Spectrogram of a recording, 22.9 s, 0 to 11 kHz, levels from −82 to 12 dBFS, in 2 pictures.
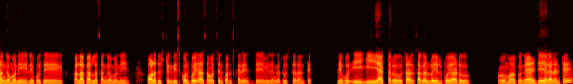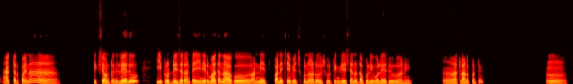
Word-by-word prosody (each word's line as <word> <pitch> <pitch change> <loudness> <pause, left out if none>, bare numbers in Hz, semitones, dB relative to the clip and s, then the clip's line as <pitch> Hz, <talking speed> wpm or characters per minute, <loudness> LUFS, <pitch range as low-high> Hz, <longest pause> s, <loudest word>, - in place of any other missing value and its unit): సంఘమని 140 -1 +2 0.2
లేపోతే, 140 +1 -2 0.5
కళాకారుల 145 0 +4
సంఘమని, 135 -1 -3 0.5
వాళ్ళ 160 +1 +7
దృష్టికి 180 +5 -1
తీసుకొని 170 0 0
పోయి 175 +4 +4
ఆ - - +5
సమస్యను 165 0 -1
పరిష్కరించే 145 -2 -5 0.2
విధంగా 145 +7 -5
చూస్తారంతే. 125 -4 -5 0.6
లేపో 150 0 0 0.2
ఈ 160 - +2 0.2
ఈ - - +3 0.2
యాక్టర్ 185 +3 +3 0.2
చ - - -2 0.2
సగంలో 165 +1 +2
యెళ్ళిపోయాడు. 155 -1 +2 0.7
హ్మ్, 165 +3 0
మాకు 155 -1 0
న్యాయం 155 +1 +5
చేయాలనంటే 155 +4 +3 0.3
యాక్టర్ 175 0 -1
పైన 170 +3 -1 1.3
శిక్ష - - -9
ఉంటది. 145 -1 -4
లేదు 195 +3 +5 0.5
ఈ - - +4
ప్రొడ్యూసర్ 175 0 +3
అంటే 160 +2 -2
ఈ - - 0
నిర్మాత 180 +3 +3 0.2
నాకు 165 -1 +3 0.3
అన్నీ 175 +3 0 0.3
పని 165 +2 +4
చేపిచ్చుకున్నాడు 160 +1 -1
షూటింగ్ 155 0 -5
చేశాను 155 +2 -2
డబ్బులు 155 +1 -1
ఇవ్వలేదు 150 0 -1 0.2
అని 145 0 -8 0.8
ఆహ్, 145 0 -3
అట్లా 150 +2 -1
అనుకుంటే 160 +8 -7 1.3
హ్మ్. 140 -4 -4
155 Hz, 125 wpm, -21 LUFS, 145-165 Hz, 1.3 s, వాళ్ళ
